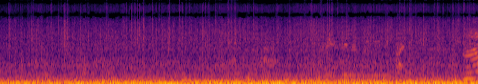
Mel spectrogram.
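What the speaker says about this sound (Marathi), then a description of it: "खूप पाऊस आहे." Heavy rain pours down at a village fair, a dense, loud, continuous roar with deep rumbling throughout and no pauses.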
